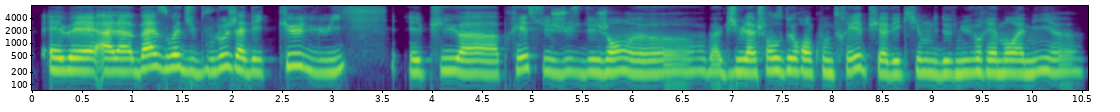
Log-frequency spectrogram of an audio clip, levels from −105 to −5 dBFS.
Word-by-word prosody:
Et 220 -1 +3
beh, 220 -1 +6
à 215 -1 +6
la 210 -1 +4
base, 245 +4 +5
ouais, 260 +1 +5
du 215 -3 -6
boulot 215 +7 -2
j'avais 215 -6 +2
que 275 +8 -1
lui 210 +2 -6 0.6
et 200 -1 0
puis, 220 +3 -6
bah, 190 -2 +2
après 220 +6 -2
c'est 245 -4 -8
juste 200 +1 -7
des 205 +1 -4
gens, 205 +1 +1
heu, 190 - -4
bah, - - -5
que 185 - -12
j'ai 205 - -1
eu - - +1
la 195 -1 +4
chance 215 +2 0
de 220 - 0
rencontrer, 205 +2 -1
puis 215 -3 -6
avec 185 0 -1
qui 205 - -8
on 195 -1 -4
est 185 - -5
devenu 190 +1 -3
vraiment 195 -1 0
amis, 195 +3 -3
heu, 205 +1 -8
205 Hz, 210 wpm, -22 LUFS, 195-220 Hz, 0.6 s, beh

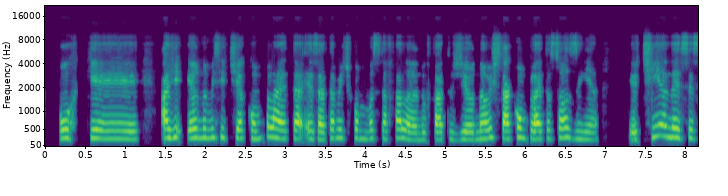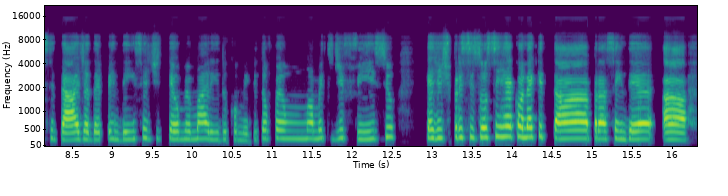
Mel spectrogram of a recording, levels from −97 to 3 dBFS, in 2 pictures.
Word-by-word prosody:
porque 225 -2 -2 0.3
a 250 0 +4
ge 255 -3 -3
eu 245 +2 +2
não 255 0 -3
me 260 - -4
sentia 250 -2 -3
completa. 240 +6 +2
Exatamente 230 +1 -2
como 230 -3 -6
você 235 +1 -8
tá 230 -1 -4
falando: 215 -5 0
o 205 - -11
fato 210 0 0
de 210 +1 -8
eu 210 0 -1
não 230 +3 +1
estar 230 -4 +3
completa 235 -2 +2
sozinha. 225 -4 -3 0.4
Eu 205 - -1
tinha 295 +7 -2
necessidade, 235 -5 +1
a - - +2
dependência, 215 +3 -7
de 230 +1 -17
ter 220 - 0
o 215 - 0
meu 215 0 -7
marido 215 -2 -3
comigo. 195 -4 -14
Então 235 +1 -7
foi 240 -1 -1
um 225 -1 -9
momento 230 0 -4
difícil, 225 +2 -8 0.4
que - - +1
a - - +4
gente 250 0 -4
precisou 270 0 0
se 285 +2 -3
reconectar 275 -5 +5
pra 335 0 +6
acender 235 +5 +3
a 205 -1 +5
230 Hz, 170 wpm, -18 LUFS, 220-250 Hz, 0.4 s, pra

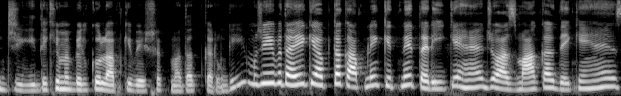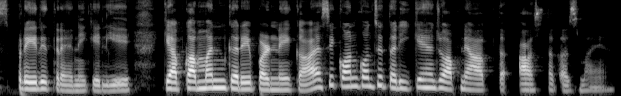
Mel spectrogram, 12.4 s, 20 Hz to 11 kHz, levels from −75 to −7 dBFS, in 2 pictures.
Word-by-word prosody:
जी, 160 -4 -5
देखिए, 175 +5 -1
मैं 185 -1 0
बिल्कुल 175 +1 +1
आपकी 155 +3 +1
बेशक 150 +3 -4
मदद 150 +2 -4
करूँगी। 145 - -5
मुझे 335 +2 +2
ये 360 - +5
बताइए 325 -3 +6
कि 345 - +1
अब 295 -2 +5
तक 335 -4 +5
आपने 250 +4 +4
कितने 275 +3 0
तरीके 205 +3 +1
हैं, 240 0 0
जो 235 -1 0
आज़मा 185 -2 +4
कर 230 - +4
देखे 190 +3 -3
हैं, 230 +5 -1
स 235 -1 -8
प्रेरित 195 -2 0
रहने 150 -2 -6
के 150 0 -7
लिए, 150 +2 -6 0.3
कि 210 - +2
आपका 200 +2 +5
मन 220 +2 +2
करे 190 -2 +2
पढ़ने 170 -1 0
का? 155 -1 -1
ऐसे 265 +6 -5
कौन-कौन 265 0 -1
से 290 - -4
तरीके 215 -1 -5
हैं, 225 -1 -2
जो 220 - -3
आपने 185 0 -2
आप 165 -1 -2
त - - -9
आज 165 0 -2
तक 170 - -14
आज़माए 145 +1 -11
हैं? 175 - -21
195 Hz, 225 wpm, -19 LUFS, 170-240 Hz, 0.3 s, बताइए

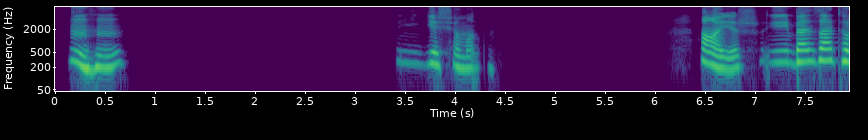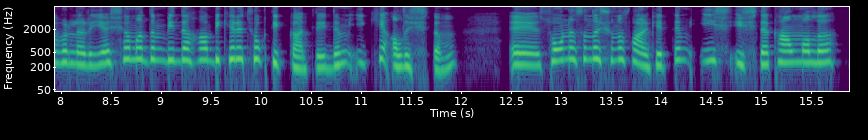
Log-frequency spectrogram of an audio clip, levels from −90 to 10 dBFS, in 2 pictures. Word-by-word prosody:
Hı 285 - -4
hı. 200 +5 -1 2.7
Y 255 -3 -22
yaşamadım. 200 -6 -5 2.0
Hayır, 200 - +1
eee, 270 -1 -8
benzer 285 +1 +3
tavırları 260 -5 +1
yaşamadım. 305 +6 0
Bir 305 -1 +1
daha, 310 0 +2
bir 315 - +5
kere 330 +1 +3
çok 325 -1 -1
dikkatliydim. 195 -1 0
2, 270 +5 -4
alıştım. 205 -1 -2 0.5
Eee, 230 -1 +4
sonrasında 320 +5 +1
şunu 315 +1 -2
fark 235 -8 0
ettim, 265 +9 -1
iş 295 +1 -6
işte 240 -1 0
kalmalı. 265 +1 +2
265 Hz, 95 wpm, -23 LUFS, 225-300 Hz, 2.7 s, bir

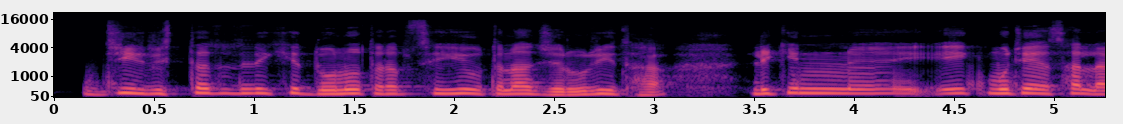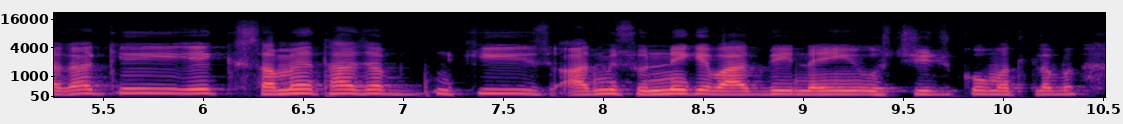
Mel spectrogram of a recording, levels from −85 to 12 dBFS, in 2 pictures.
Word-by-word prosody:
जी, 190 +8 0
रिश्ता 180 +5 0
तो 195 -1 -5
देखिए 200 +1 -1
दोनों 170 +3 +4
तरफ 175 -1 -1
से 185 +2 -4
ही 190 +2 +2
उतना 175 -2 +2
ज़रूरी 140 +6 +2
था, 125 -4 -6 0.5
लेकिन 205 +2 +2 0.2
एक 195 0 -3
मुझे 195 +1 +4
ऐसा 180 +2 0
लगा 170 +1 +1
कि 185 +3 -5 0.4
एक 195 0 -4
समय 180 +4 +2
था 185 +1 +3
जब 175 -4 -2 0.3
कि 185 -3 -4
आदमी 170 +5 +1
सुनने 170 +1 +3
के 175 - +2
बाद 150 -2 +4
भी 165 0 +2
नहीं 155 +1 +2
उस 150 -2 -2
चीज़ 155 -1 -4
को 165 -2 -2
मतलब 155 +1 -3
175 Hz, 185 wpm, -24 LUFS, 155-190 Hz, 0.5 s, दोनों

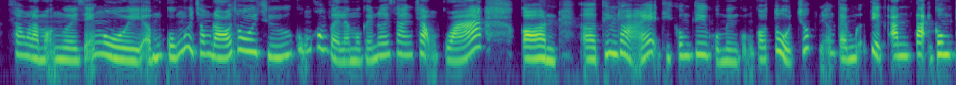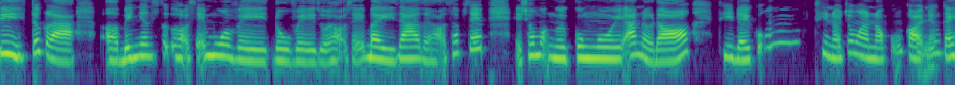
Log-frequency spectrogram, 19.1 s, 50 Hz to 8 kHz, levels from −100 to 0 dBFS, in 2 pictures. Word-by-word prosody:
xong 300 -3 -2
là 250 -2 +1
mọi 235 +1 -5
người 230 -2 -2
sẽ 255 - -6
ngồi 245 -9 +2
ấm 260 +6 -3
cúng 265 +1 -1
ở 450 +5 -1
trong 325 -3 -3
đó 255 +1 +5
thôi 385 -3 +2
chứ 280 -1 -3
cũng 410 -1 -8
không 475 -2 +3
phải 225 - -2
là 205 - -5
một 215 0 -5
cái 225 0 -7
nơi 295 +3 -2
sang 315 -1 -5
trọng 315 -2 0
quá. 230 - +4 0.4
Còn, 245 -2 +7 0.2
ờ, 240 0 0
thinh 325 0 +2
thoảng 320 -6 0
ấy 320 +6 0
thì 255 - -8
công 285 +2 -5
ty 310 -1 0
của 285 -7 -9
mình 205 -1 -6
cũng - - -16
có 235 - -2
tổ 370 +11 +1
chức 445 +3 -3
những 360 -5 -11
cái 235 - -2
bữa 250 +4 -3
tiệc 275 - +1
ăn 285 +1 +2
tại 315 - +5
công 310 -1 +4
ty, 315 -5 +5
tức 350 -2 0
là, 215 -5 +3 0.2
ờ, 220 -1 -1
bên 235 +4 +3
nhân 280 0 0
sự - - -7
họ 255 - -2
sẽ 285 +3 -5
mua 290 -2 +3
về 215 -3 -1
đồ 220 -1 -2
về 200 -1 -2
rồi 200 +1 -6
họ 220 - -5
sẽ 230 -1 -7
bày 240 -4 +3
ra, 245 0 +2
rồi 215 -2 -7
họ - - -7
sắp 325 +1 -4
xếp 430 +1 0 0.3
để - - -6
cho 290 +1 0
mọi 290 -2 -1
người 245 -2 +1
cùng 250 +1 +2
ngồi 245 0 +2
ăn 290 +4 +2
ở 235 -6 -2
đó. 210 - +5 0.3
Thì 270 -3 -3
đấy 225 -1 +1
cũng - - -7 0.5
thì 325 - -4
nói 245 -3 -1
chung 340 -1 -4
là 275 -3 +1
nó 235 -2 -1
cũng - - -13
có - - +4
những 335 - -6
cái 270 0 +1
260 Hz, 275 wpm, -24 LUFS, 230-305 Hz, 0.5 s, Còn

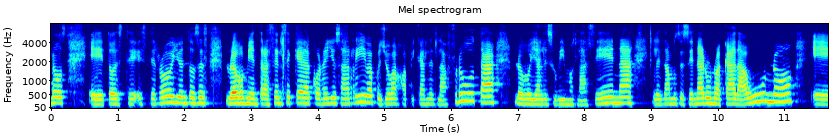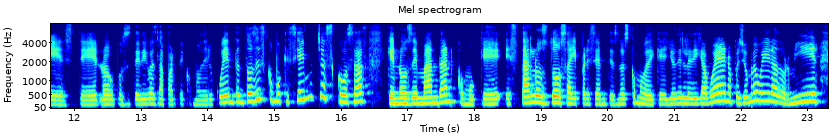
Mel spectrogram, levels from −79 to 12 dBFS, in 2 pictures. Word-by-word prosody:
empijamarlos, 205 0 +1 0.3
eh, 165 -1 +1
todo 180 0 +2
este 175 0 -6
este 180 -1 -9
rollo, 215 +4 +2
entonces 200 0 0 0.2
luego 195 +1 +7
mientras 180 -2 0
él 200 -1 0
se 205 +1 -4
queda 195 -2 +2
con 180 -1 -4
ellos 190 +1 -2
arriba, 225 +6 0
pues 170 - -6
yo 175 +1 -2
bajo 180 -1 -3
a 170 - -9
picarles 170 -1 -9
la 155 -1 -6
fruta, 250 - +2 0.3
luego 175 -2 +1
ya 165 0 +1
les 165 0 -4
subimos 160 -1 -5
la 150 +1 -9
cena, 200 +5 +1 0.3
les 165 0 -4
damos 175 +1 -4
de 175 - -7
cenar 180 +2 +1
1 190 -1 +3
a 175 - -2
cada 175 -2 +3
1, 255 +4 +3 0.2
este, 155 -1 -3
luego, 170 0 -1
pues, 165 -1 -14
te 170 - -4
digo, 175 +1 -1
es 180 0 -5
la 170 -2 -6
parte 170 0 -11
como 165 -2 -13
del 155 +1 -9
cuento, 230 +5 +1
entonces, 270 +9 +2
como 280 -4 -3
que 265 -2 -7
sí 255 +5 -4
hay 320 - +4
muchas 420 +2 -2
cosas 250 +2 +2 0.3
que 190 - +4
nos 190 0 +4
demandan 205 +7 +2
como 170 -4 -5
que 175 +1 -2
estar 180 +5 +1
los 225 -5 +3
2 220 0 +4
ahí 185 -1 +1
presentes, 175 -2 -7
no 175 - -2
es 175 0 -7
como 205 -4 -3
de 165 -1 -1
que 170 0 -4
yo 180 +1 -1
de 195 - 0
le 190 -1 +2
diga: 185 +1 +1
"Bueno, 260 +5 +2
pues 200 - -3
yo 210 - 0
me 275 +5 +1
voy 290 -1 +1
a - - 0
ir 280 - +2
a 255 - +3
dormir, 235 +7 0
185 Hz, 210 wpm, -21 LUFS, 170-225 Hz, 0.3 s, luego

